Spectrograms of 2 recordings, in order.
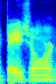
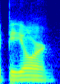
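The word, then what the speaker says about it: Björn: J cuz I know I guess like in Norwegian you wouldn't say Beij, you would say Bejorn kind of like I guess in Spanish you would probably also say some something similar Bejorn as well.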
